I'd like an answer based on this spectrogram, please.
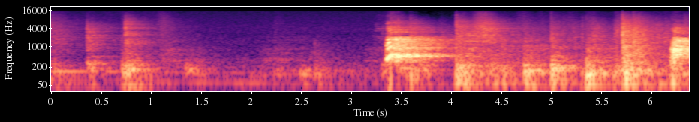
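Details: Great Dane barking: a few soft knocks and low sounds at first, then a sudden run of loud, deep, harsh barks in quick succession through the second half.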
